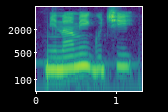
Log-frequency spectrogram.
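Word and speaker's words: 南口: Ini dibacanya Minami Gucci.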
